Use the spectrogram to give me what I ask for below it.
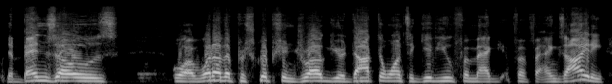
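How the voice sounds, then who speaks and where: High-voiced animated man, dry sound. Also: no room sound, rough recording. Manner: animated, acts out inner voices. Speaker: podcast host. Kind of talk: casual health talk.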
